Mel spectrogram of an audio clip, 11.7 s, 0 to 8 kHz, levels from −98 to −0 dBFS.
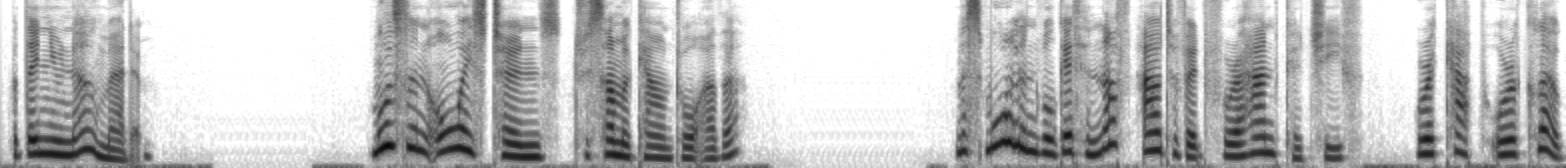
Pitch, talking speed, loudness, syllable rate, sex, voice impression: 260 Hz, 155 wpm, -17 LUFS, 4.9 syllables/s, female, very feminine, young, tensed, slightly cute, friendly, slightly lively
